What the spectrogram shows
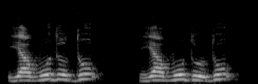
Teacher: अब इसमें आसानी ये हो गई कि हमारे पास जो इससे पहले हरफ है यानी फा कलमा यानी मीम, यहाँ पर वो सुकून के साथ है, तो दाल की जो हरकत है पेश वो सुकून वाले हरफ पे चली जाएगी और दाल साकिन बनेगा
